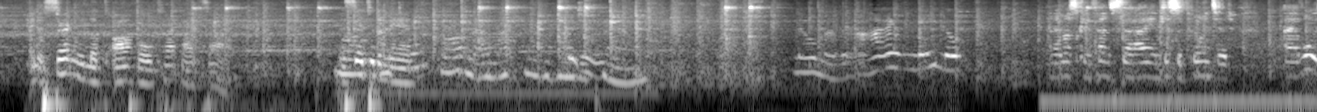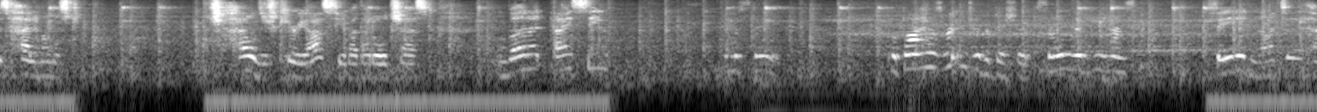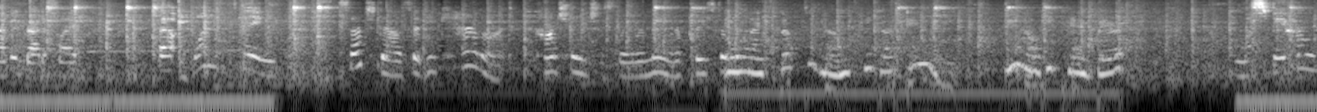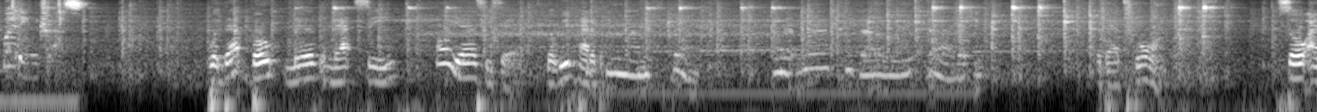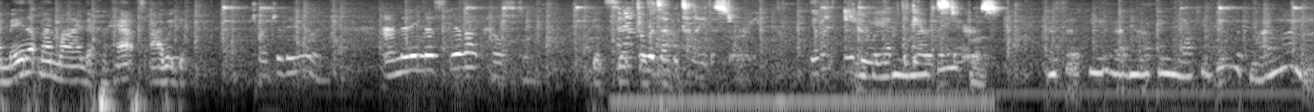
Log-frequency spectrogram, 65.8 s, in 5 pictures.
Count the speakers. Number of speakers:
four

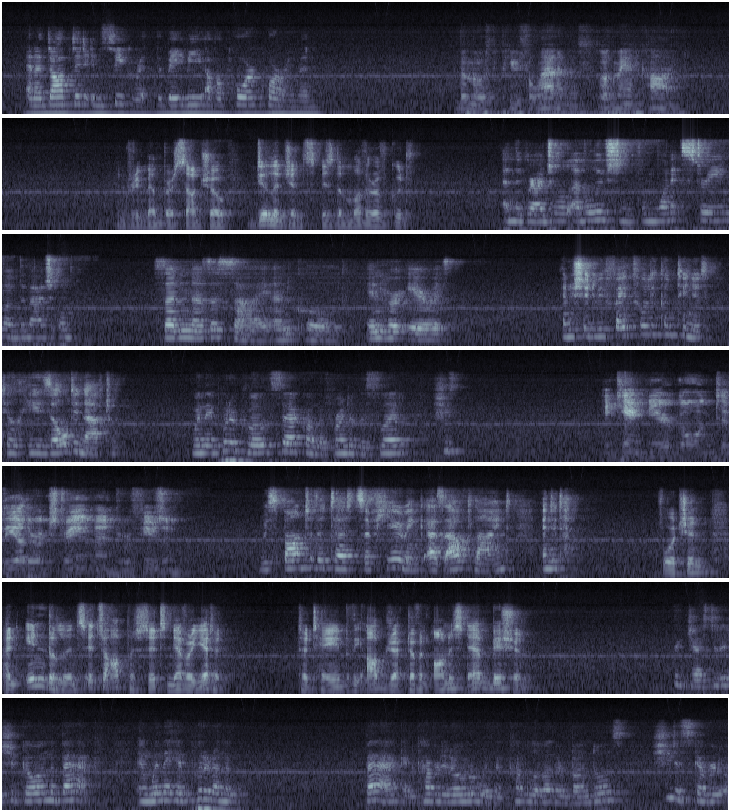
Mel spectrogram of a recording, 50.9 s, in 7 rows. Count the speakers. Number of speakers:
eight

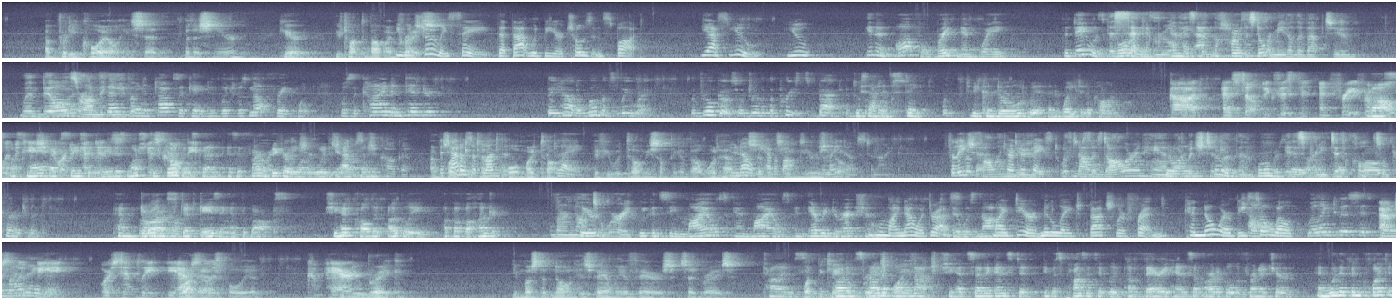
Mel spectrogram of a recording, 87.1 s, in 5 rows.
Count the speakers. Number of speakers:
ten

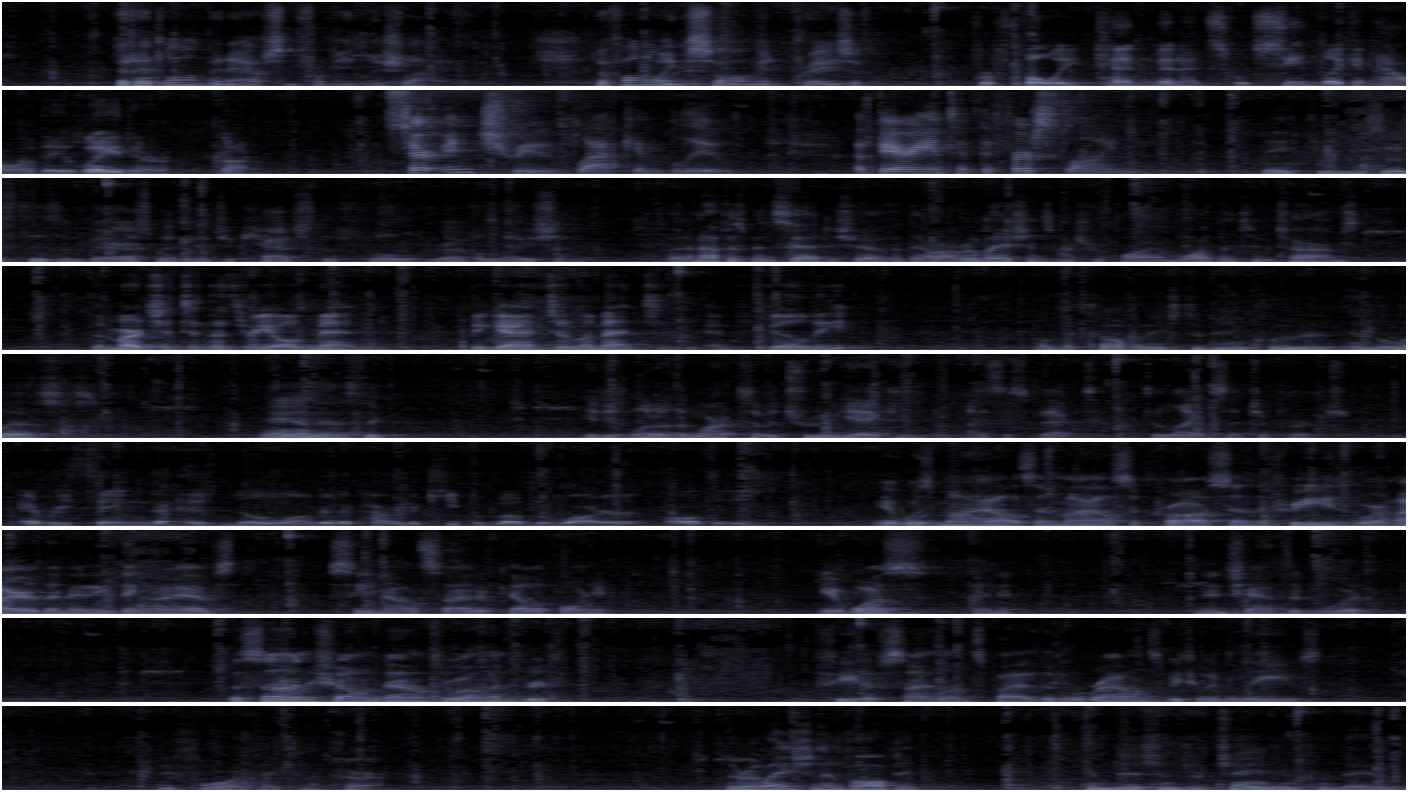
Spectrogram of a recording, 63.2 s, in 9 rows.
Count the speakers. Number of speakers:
ten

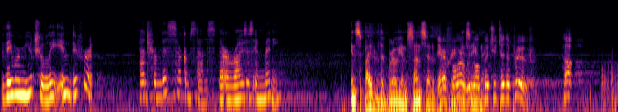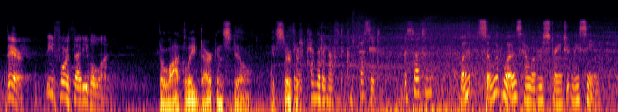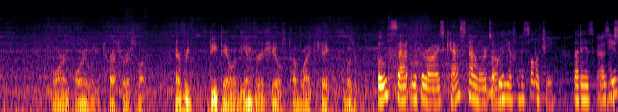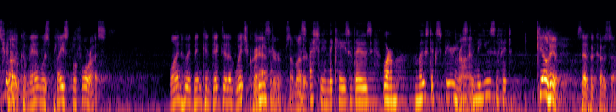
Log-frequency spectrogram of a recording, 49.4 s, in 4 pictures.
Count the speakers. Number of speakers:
four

